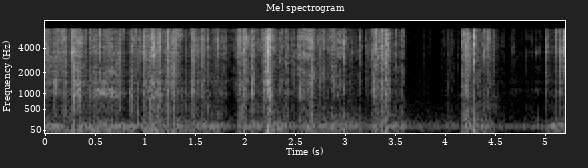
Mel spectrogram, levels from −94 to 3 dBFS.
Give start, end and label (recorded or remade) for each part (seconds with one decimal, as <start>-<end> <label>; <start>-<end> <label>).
0.0-1.5 remade; 1.5-4.6 recorded; 4.6-5.2 remade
